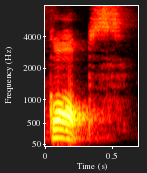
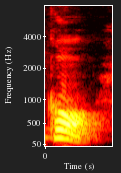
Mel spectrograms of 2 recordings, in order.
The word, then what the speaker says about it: corps: a dead body corpse this is military c o r p s is military ko ko k o r military ko it is not even p no p pronunciation it is military core military group of group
